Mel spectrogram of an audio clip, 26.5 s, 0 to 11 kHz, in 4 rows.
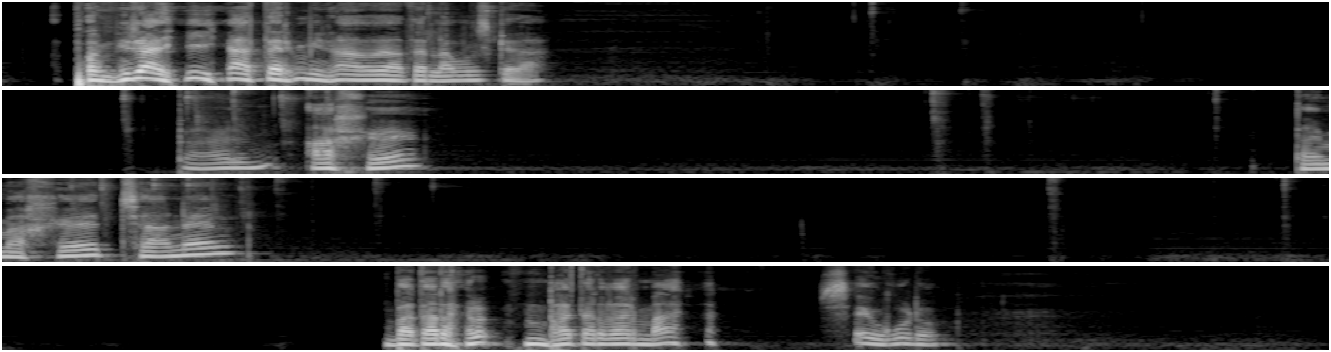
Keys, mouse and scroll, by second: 2.4 ctrl+p, 4.8 ctrl+c, 6.9-8.7 typing, 13.9-15.4 typing.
